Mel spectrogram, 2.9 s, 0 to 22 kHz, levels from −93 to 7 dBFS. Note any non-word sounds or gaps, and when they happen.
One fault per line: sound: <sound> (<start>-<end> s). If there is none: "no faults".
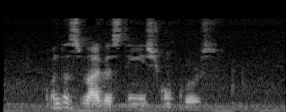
no faults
